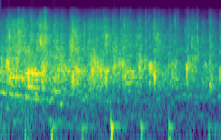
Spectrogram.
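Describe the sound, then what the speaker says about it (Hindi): An audience at a poetry recital claps briefly in a rhythmic, fairly sparse pattern of distinct hand claps, moderately loud and close, lasting about two seconds. "तालियां बजा दीजिए"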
